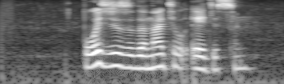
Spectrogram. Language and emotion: Russian, neutral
